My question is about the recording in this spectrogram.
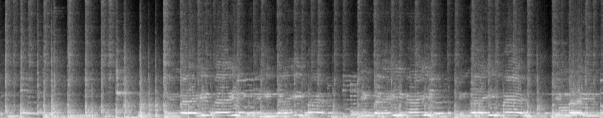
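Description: Live band music: a balafon, a West African wooden xylophone, played fast with mallets over electric bass and drums, with singing over it.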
